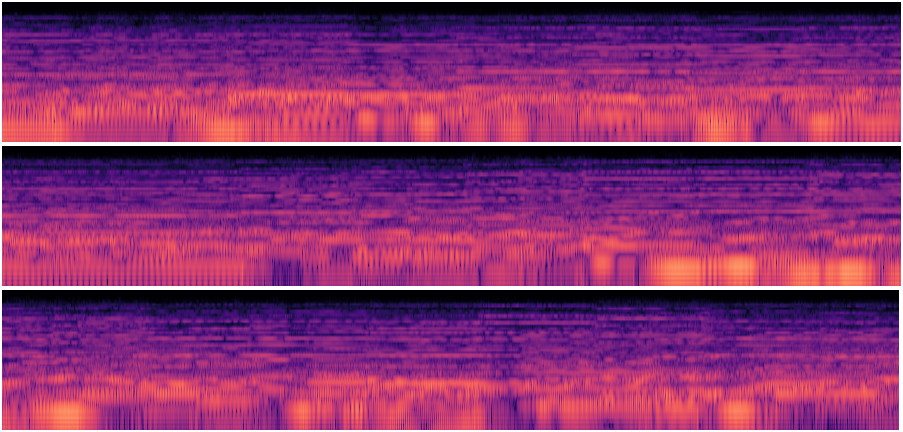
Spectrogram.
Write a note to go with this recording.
ein organist betritt die dorfkirche von st. peter ording und beginnt nach einer weile, ein orgelstueck, vermutlich von bach, zu spielen: an organ-player entering the church of st. peter and starting to play a piece presumably by js bach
